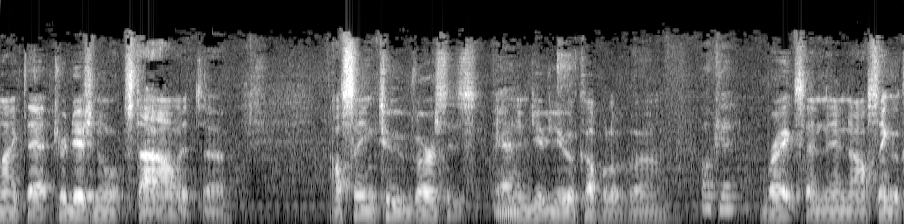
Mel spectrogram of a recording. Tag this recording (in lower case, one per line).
speech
